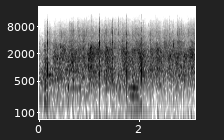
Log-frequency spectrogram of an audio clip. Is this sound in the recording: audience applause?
yes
